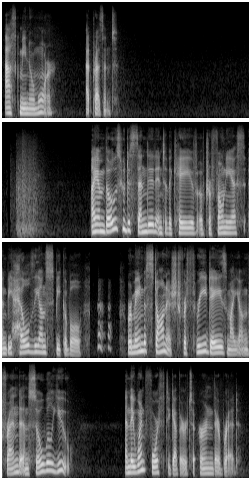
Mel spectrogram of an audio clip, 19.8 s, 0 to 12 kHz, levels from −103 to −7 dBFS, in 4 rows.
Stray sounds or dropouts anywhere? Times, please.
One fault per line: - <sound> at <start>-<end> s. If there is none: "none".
- laugh at 11.8-12.1 s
